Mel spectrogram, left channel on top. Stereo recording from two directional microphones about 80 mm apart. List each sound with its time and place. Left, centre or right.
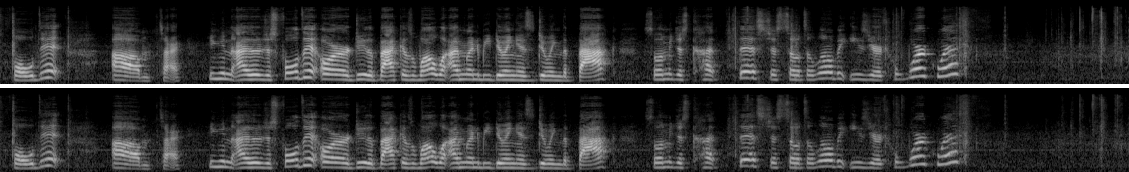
1.1 s speech: left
